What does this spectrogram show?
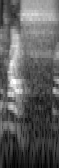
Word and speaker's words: price: So if you are a Spanish speaker, focus on the vibration. Right here. This one, no vibration. Very important to feel the vibration.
